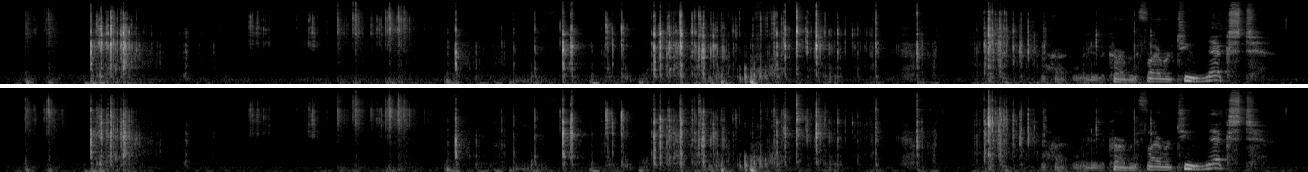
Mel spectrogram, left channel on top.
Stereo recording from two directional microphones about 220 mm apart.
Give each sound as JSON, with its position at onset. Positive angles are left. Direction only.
{"t": 0.9, "sound": "a sound", "side_deg": 10}
{"t": 3.1, "sound": "scissors", "side_deg": 15}
{"t": 4.4, "sound": "computer keyboard", "side_deg": 0}
{"t": 6.5, "sound": "crumpling", "side_deg": 5}
{"t": 11.0, "sound": "finger snapping", "side_deg": -20}
{"t": 11.5, "sound": "speech", "side_deg": -10}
